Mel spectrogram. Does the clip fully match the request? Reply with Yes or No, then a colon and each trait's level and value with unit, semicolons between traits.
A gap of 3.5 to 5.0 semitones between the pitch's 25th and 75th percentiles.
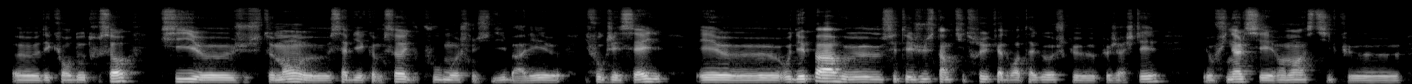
No: average, 2.7 semitones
